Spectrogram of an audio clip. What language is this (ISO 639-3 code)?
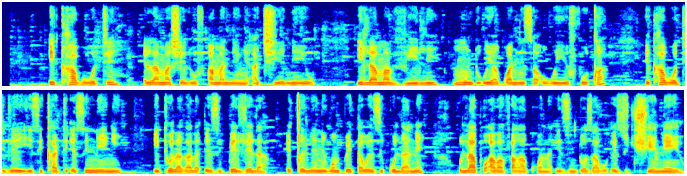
nde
